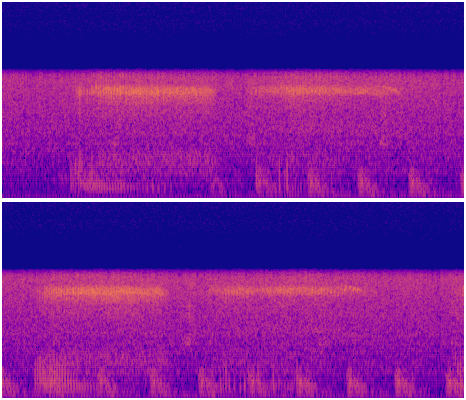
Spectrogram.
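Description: Rhythmic snorting, rattly breathing noises during sleep with a steady high-pitched whine in the background; infant snoring.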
